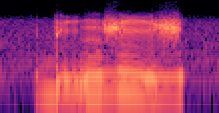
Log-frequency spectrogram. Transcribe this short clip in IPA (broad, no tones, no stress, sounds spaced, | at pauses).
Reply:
d ḭ ŋ ʒ i ʒ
